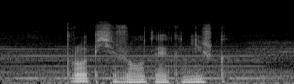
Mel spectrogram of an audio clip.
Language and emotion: Russian, sad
